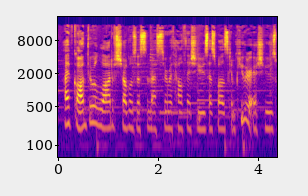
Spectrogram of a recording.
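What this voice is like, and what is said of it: Sick, strained voice. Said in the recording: “apologize for my voice, as lack of sleep, stress, and buildup of schoolwork has combined with the cold and flu season and has caused me to be sick”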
